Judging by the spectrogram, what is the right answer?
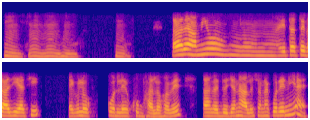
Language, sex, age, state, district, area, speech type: Bengali, female, 45-60, West Bengal, Darjeeling, urban, conversation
